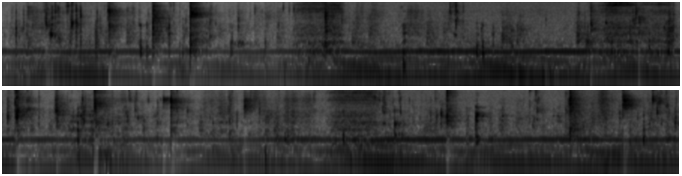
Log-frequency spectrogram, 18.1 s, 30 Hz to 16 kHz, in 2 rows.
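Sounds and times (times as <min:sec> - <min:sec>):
steady low drone: 0:00.0 - 0:15.6
wet finger sucking sounds: 0:03.8 - 0:04.7, 0:07.8 - 0:09.0, 0:13.2 - 0:14.2.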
